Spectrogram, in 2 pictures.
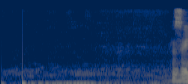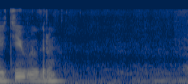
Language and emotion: Russian, neutral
